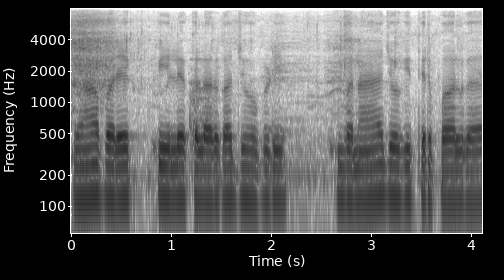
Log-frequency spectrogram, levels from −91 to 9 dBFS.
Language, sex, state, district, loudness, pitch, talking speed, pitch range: Hindi, male, Uttar Pradesh, Shamli, -15 LUFS, 115 Hz, 190 wpm, 115-120 Hz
